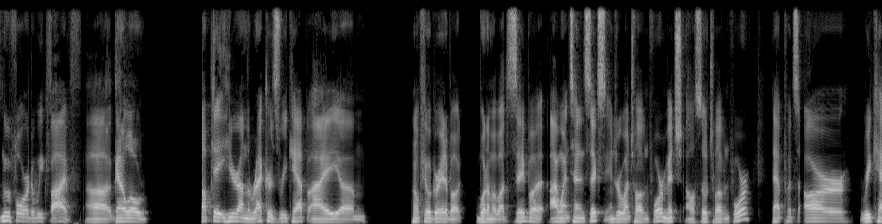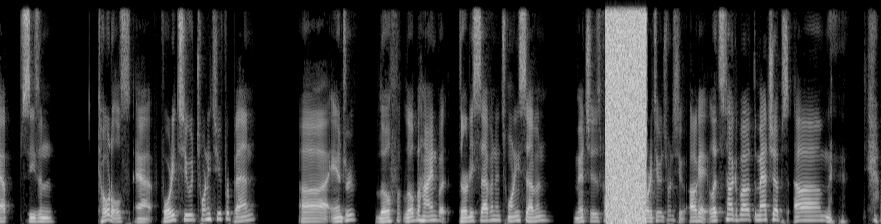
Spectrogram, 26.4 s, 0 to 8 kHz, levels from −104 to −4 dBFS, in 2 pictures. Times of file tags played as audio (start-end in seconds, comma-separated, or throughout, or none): 22.31-22.92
